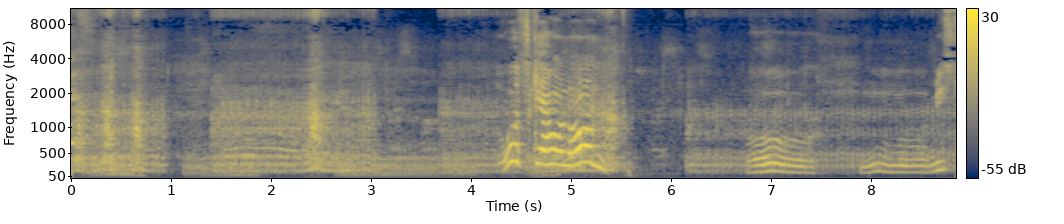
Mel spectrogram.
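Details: Boxer and Jack Russell Terrier growling in a tug of war over a penguin toy; rough rumbling growls with rising, wavering whine-like peaks midway, and a woman commenting throughout.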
